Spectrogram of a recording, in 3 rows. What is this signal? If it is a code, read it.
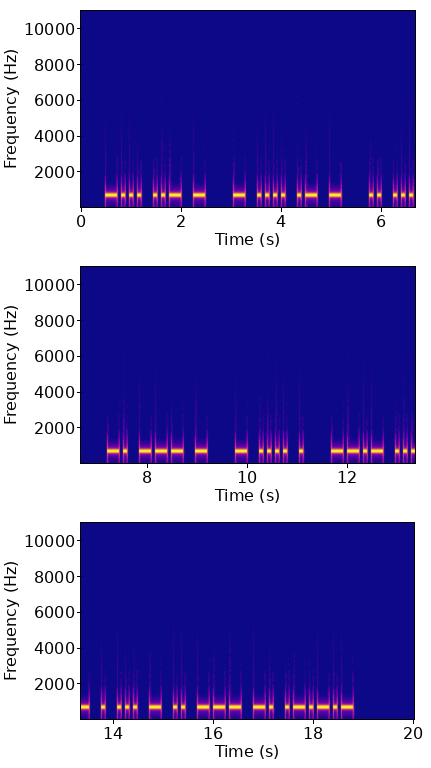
Morse code, heard as a keyed tone, about 15 wpm, 700 Hz. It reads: BUT THAT IS NOT THE QUESTION.
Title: Sentences from Top 600 Words 15wpm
